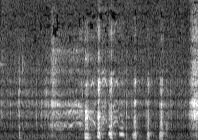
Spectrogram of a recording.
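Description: Two men laugh heartily, close by.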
